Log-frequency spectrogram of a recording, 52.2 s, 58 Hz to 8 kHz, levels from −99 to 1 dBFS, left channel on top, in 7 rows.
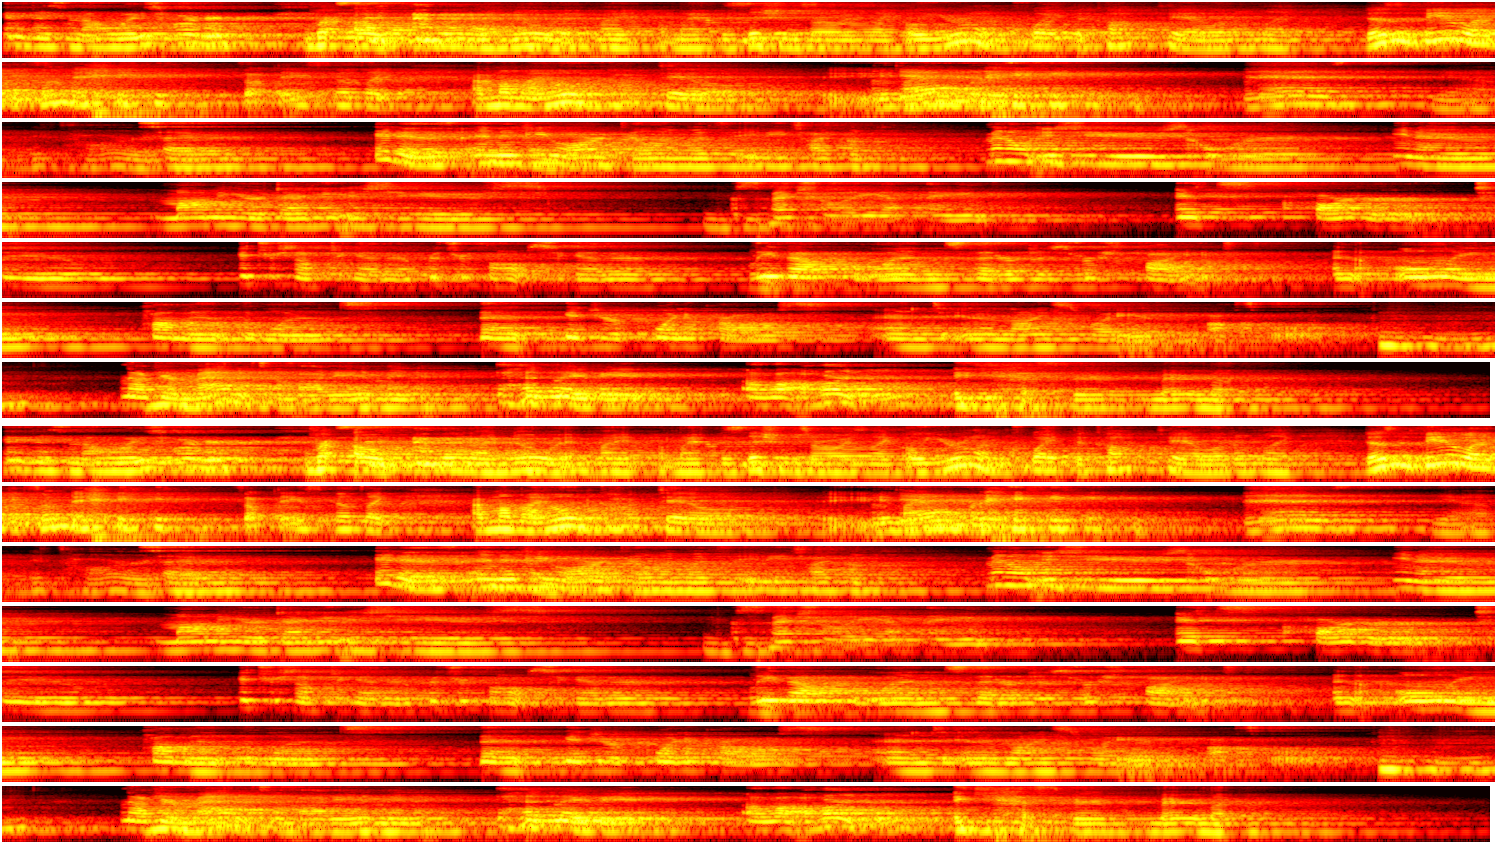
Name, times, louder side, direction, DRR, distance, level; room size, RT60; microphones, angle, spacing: voice 1, 0.0-2.2 11.8-12.5 13.7-14.1 15.6-16.1 16.8-19.3 19.8-21.4 21.9-22.5 23.2-25.1 26.0-27.3 28.3-30.3 31.1-33.1 33.6-35.9 36.5-37.5 38.0-39.2 39.7-43.1 43.3-43.9 45.4-48.1 48.5-49.4, left 1 dB, 15° left, -1 dB, 2.9 m, -26 dB
voice 2, 1.5-1.9 2.2-6.4 6.8-8.3 8.7-11.1 11.6-13.2 13.7-14.1 14.6-14.9 15.3-16.0 17.6-17.7 25.9-26.2 33.6-33.7 44.2-44.9 45.5-45.9 49.5-50.9, right 1 dB, 35° right, 1 dB, 2.0 m, -25 dB
25.5 x 25.0 x 5.6 m, 2.1 s
head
